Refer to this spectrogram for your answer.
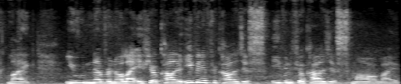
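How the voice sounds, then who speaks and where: Fairly high in pitch, a woman talks at a fairly quick pace with fairly even intonation. Noticeable background noise and audible room echo surround her voice. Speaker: YouTuber. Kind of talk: casual vlog monologue. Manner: stuttering, filler-heavy.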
